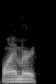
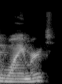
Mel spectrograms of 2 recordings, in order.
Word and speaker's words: Weimert: It's people say diesel and they know that it's the second vowel, but as soon as you switch the I and the E, everyone forgets that it's the second vowel you pronounce.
